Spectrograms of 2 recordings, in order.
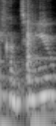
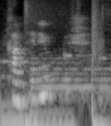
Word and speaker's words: Continue: It's not really Continue, but it's Continue.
